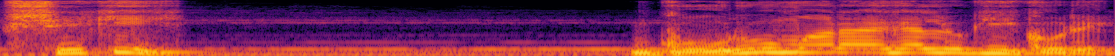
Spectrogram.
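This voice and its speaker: A man performs a put-on character voice at a high pitch. Clear music plays in the background. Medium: audio drama.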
